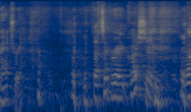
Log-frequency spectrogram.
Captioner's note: chuckling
